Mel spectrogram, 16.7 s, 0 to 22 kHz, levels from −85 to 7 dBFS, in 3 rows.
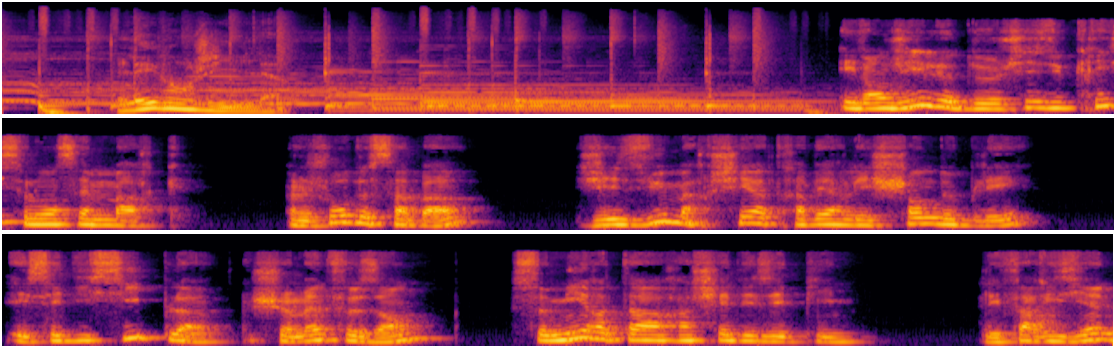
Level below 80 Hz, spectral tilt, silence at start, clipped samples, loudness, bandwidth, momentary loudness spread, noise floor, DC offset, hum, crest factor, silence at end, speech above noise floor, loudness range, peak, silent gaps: -38 dBFS; -5.5 dB/octave; 0 s; under 0.1%; -15 LUFS; 17 kHz; 11 LU; -67 dBFS; under 0.1%; none; 14 dB; 0 s; 53 dB; 3 LU; 0 dBFS; none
